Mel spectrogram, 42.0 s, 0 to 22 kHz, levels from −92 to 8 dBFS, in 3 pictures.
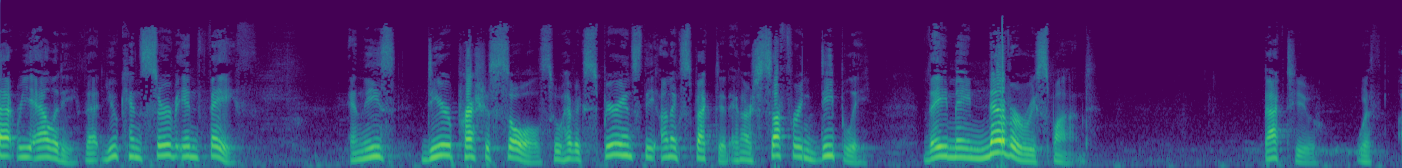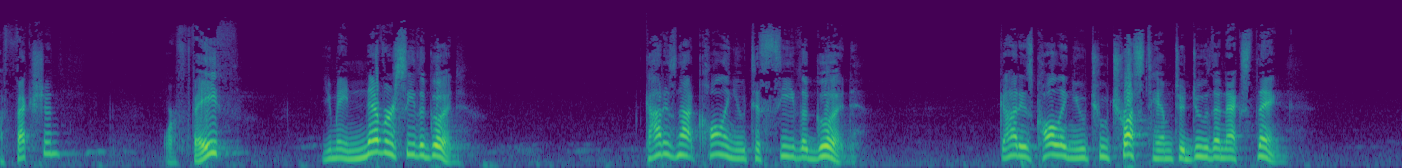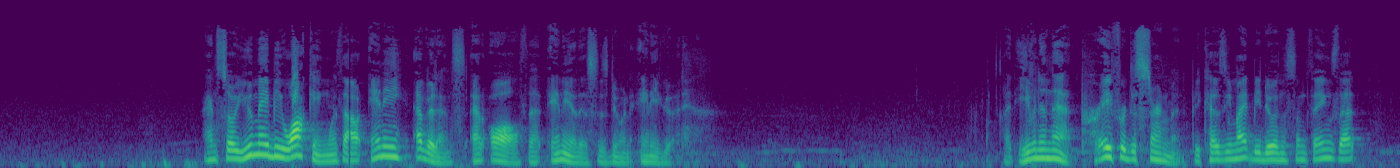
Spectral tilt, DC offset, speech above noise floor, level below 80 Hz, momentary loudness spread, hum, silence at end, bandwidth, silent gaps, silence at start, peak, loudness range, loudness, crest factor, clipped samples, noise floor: -7 dB/octave; under 0.1%; 41 dB; -56 dBFS; 17 LU; none; 0.45 s; 13 kHz; none; 0 s; -4 dBFS; 10 LU; -22 LUFS; 18 dB; under 0.1%; -62 dBFS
